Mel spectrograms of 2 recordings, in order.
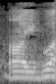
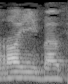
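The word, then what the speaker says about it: raiba (رَيْبَ): Nah, zalikal kitabu la, bacanya apa? Raibu atau raiba, ikhwan? La raiba fiha.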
